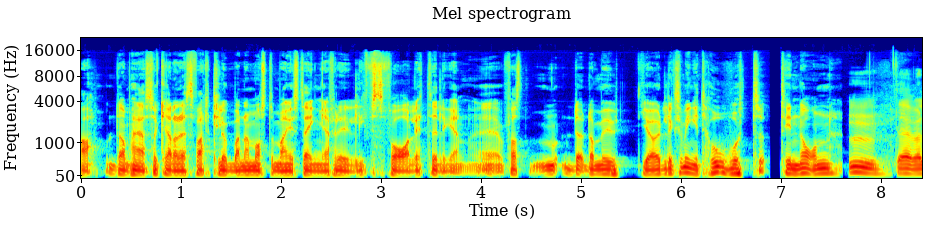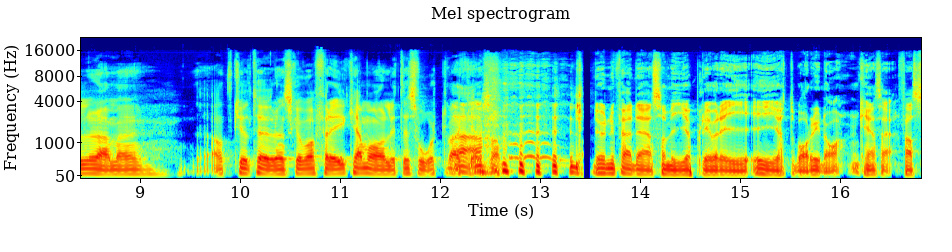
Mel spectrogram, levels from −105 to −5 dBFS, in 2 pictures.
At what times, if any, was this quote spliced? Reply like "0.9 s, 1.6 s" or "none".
7.6 s, 13.4 s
